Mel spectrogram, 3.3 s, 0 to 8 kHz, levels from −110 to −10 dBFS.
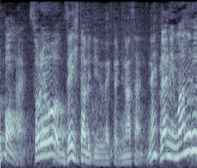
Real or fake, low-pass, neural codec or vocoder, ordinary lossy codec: fake; none; codec, 16 kHz, 16 kbps, FreqCodec, smaller model; none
